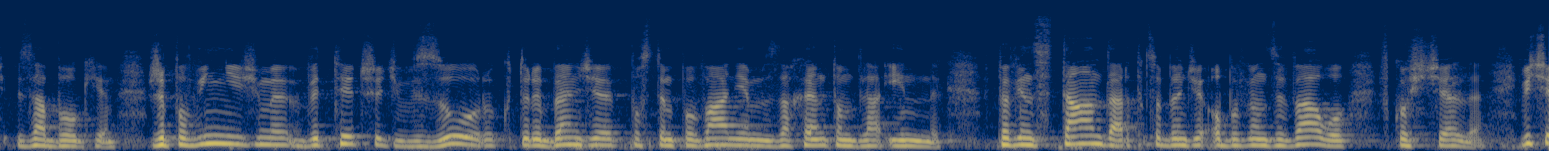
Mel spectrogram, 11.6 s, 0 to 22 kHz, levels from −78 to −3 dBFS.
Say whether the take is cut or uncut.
cut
